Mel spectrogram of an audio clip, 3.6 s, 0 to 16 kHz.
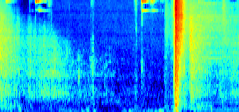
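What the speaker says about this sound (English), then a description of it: "She's shooting for that target that's about 25 to 30 yards out." A single sharp rifle shot fired at a target roughly 25 to 30 yards out, one loud crack with a short decaying tail amid quiet outdoor background.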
